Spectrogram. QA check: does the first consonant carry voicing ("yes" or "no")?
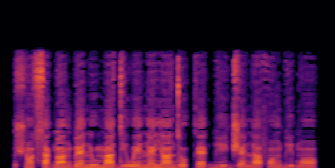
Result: no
